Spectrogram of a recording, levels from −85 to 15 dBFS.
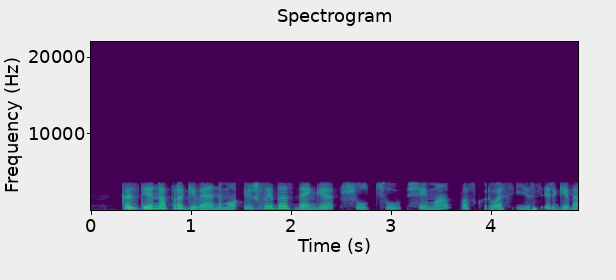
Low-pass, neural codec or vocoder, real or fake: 3.6 kHz; none; real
